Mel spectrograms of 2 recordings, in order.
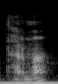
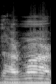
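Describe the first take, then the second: First: The first vowel is kept short. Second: The first vowel is drawn out long. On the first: The speaker calls it right. "with a short vowel" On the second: The speaker calls it wrong. "It's not dharma"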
